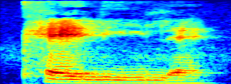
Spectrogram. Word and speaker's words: phelile: So pega or pelile comes out of that. Don't ever, if you're reading Zulu, don't ever make a P and a H sound like an F.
